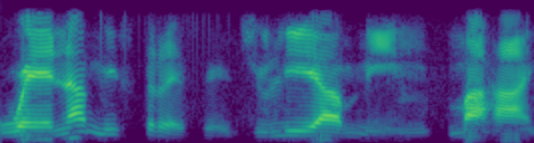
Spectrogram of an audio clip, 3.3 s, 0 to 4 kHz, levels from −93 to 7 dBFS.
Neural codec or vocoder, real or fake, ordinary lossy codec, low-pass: none; real; none; 3.6 kHz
